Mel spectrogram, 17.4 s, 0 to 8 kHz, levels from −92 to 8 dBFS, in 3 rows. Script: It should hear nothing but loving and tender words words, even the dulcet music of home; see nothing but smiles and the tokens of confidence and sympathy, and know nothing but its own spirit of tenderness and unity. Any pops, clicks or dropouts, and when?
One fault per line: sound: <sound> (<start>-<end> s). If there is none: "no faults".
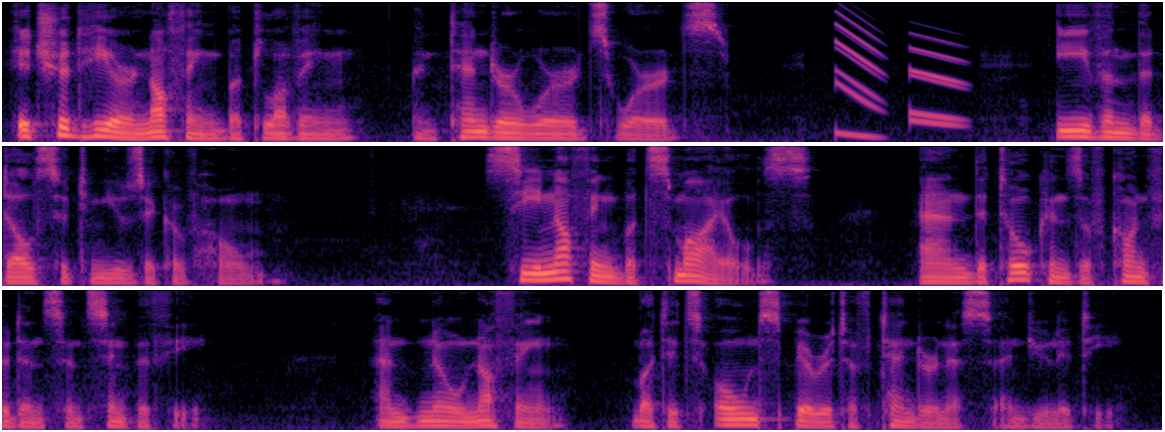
sound: chirp (4.2-4.9 s)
